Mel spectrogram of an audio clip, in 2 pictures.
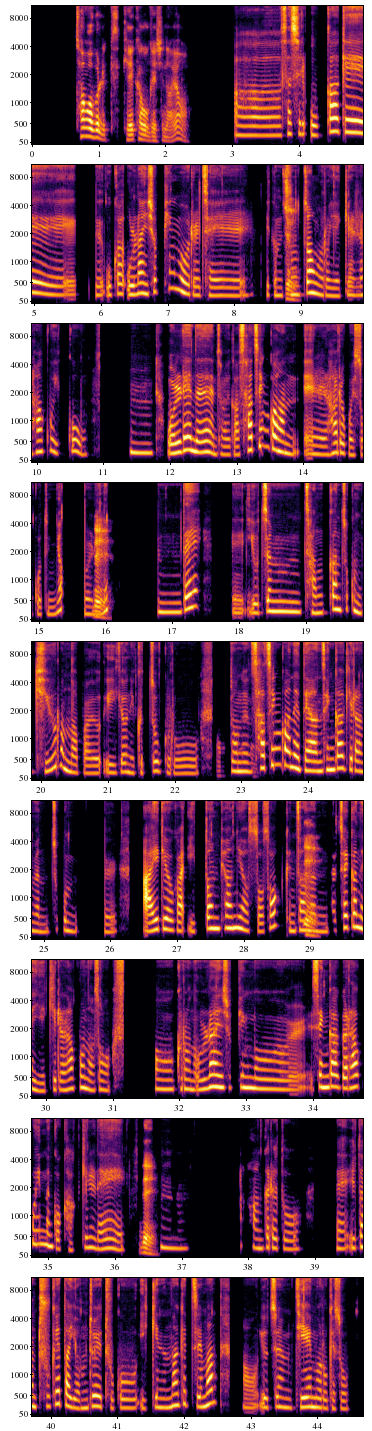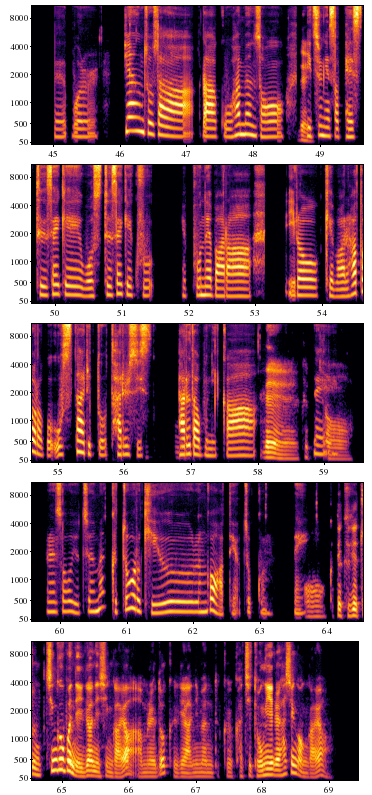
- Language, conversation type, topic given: Korean, advice, 초보 창업자가 스타트업에서 팀을 만들고 팀원들을 효과적으로 관리하려면 어디서부터 시작해야 하나요?
- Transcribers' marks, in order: other background noise; "기운" said as "기울은"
